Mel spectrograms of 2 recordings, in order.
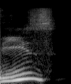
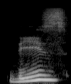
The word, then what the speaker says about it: these: you can pronounce s so in these these it's like a Z sound huh that's something that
